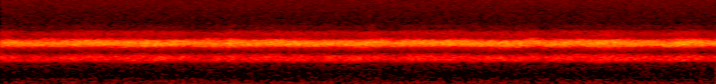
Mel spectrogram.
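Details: Wild frogs croaking in a wetland behind a house in spring, recorded live at night: a dense, continuous chorus forming a steady trilling drone, with two bright bands, one high and one lower, holding without pause throughout.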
